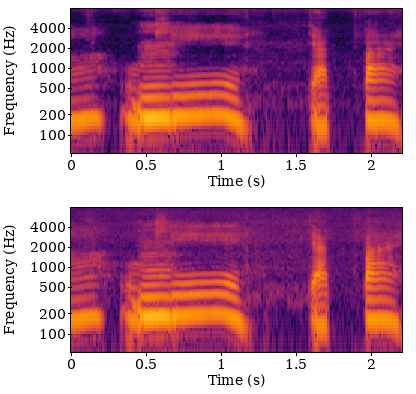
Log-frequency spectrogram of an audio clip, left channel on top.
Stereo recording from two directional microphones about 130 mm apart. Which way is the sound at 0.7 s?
60° right (ahead or behind).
